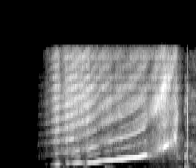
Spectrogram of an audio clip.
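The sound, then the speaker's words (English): A Chick-fil-A drinking straw being blown, giving a reedy, whistling tone that glides steadily upward in pitch for about a second, with a faint buzzy rattle underneath, ending in a brief higher squeak. “I can blow a straw.”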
